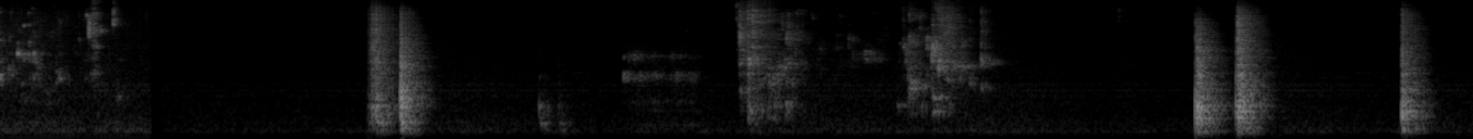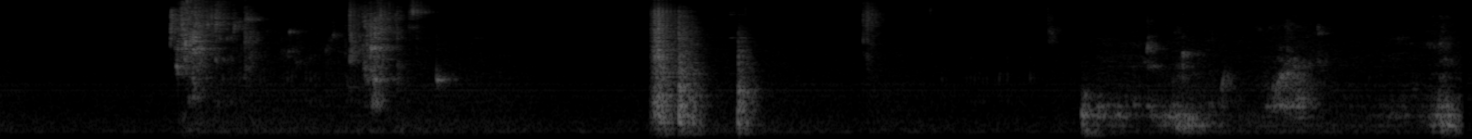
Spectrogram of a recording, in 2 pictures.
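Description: Milk poured from glasses into a pot of hot sugar syrup, heard as short splashes and sharp clinks, about one a second, as glasses are handled. Near the end, a spatula stirring the milky syrup in the pot.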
